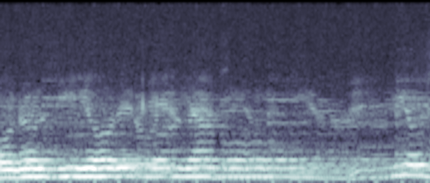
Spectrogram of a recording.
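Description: A congregation chanting together in long held notes, several voices at different pitches, changing slowly from one note to the next.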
